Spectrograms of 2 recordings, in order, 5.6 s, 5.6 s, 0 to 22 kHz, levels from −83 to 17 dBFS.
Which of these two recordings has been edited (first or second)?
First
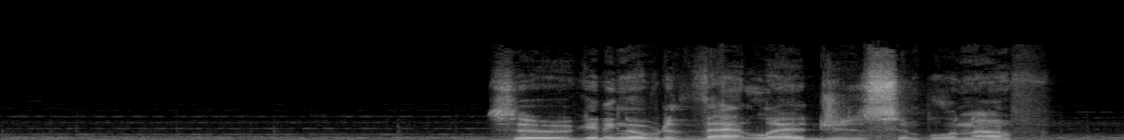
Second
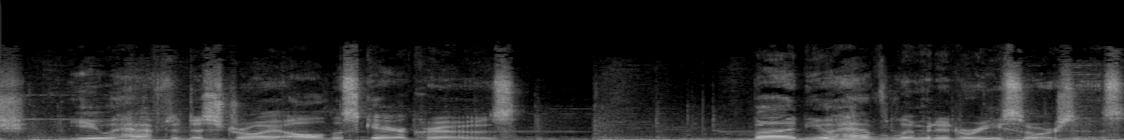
second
